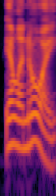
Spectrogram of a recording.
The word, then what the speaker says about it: Illinois: Dan says, as a native, I can confirm it is pronounced Illinois,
